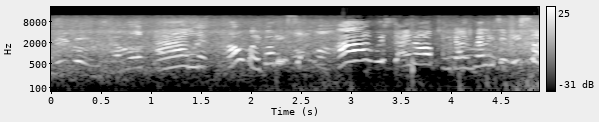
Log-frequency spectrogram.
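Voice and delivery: high, excited ski-race commentator; frantic sports commentary. Acted. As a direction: call it like a live race. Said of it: "we're both gonna commentate now".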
